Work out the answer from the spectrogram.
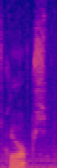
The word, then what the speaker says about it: corps: places just go themselves corpse which is interesting because when when you're talking about like joining the Corps it's spelled the same but you don't pronounce the P but because this is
